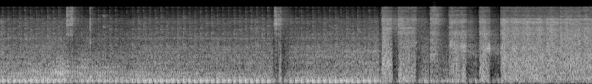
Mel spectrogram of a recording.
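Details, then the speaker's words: Yamaha Mio Sporty scooter that died while riding, compression, spark and fuel normal, new spark plug: rough, uneven rapid clatter, then stumbles and cuts out; timing chain found jumped teeth. "kita mau dengar sesuai keluhan pemiliknya ketika motor ini mati langsung suara kasar"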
